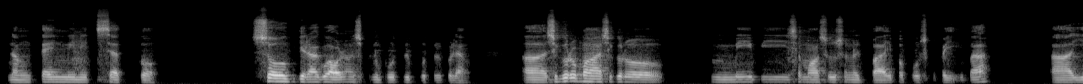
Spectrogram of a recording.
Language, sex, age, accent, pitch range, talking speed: Filipino, male, 20-39, native, 100-125 Hz, 155 wpm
